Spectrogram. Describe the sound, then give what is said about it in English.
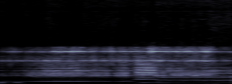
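A telephone rings in an apartment with a steady, high-pitched electronic trill that holds for almost two seconds at fairly even loudness, with no voices. “The phone rang just as we were about to leave the apartment.”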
